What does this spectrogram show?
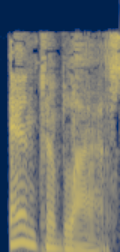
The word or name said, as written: entoblast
